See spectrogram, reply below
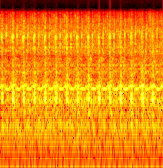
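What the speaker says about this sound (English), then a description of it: "I'm going to stitch down this line" A sewing machine fitted with a walking foot runs a steady straight stitch, its needle mechanism giving a fast, even, rhythmic hum and tick that carries close and loud throughout with no pauses.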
